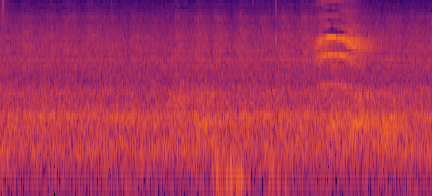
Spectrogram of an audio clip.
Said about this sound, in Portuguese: mas pode ser quem está piando lá fora. Quem está piando sou eu ou é o pássaro?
